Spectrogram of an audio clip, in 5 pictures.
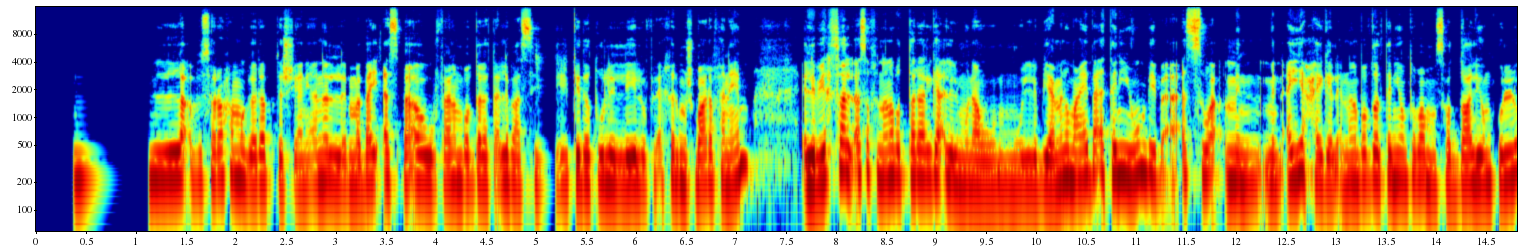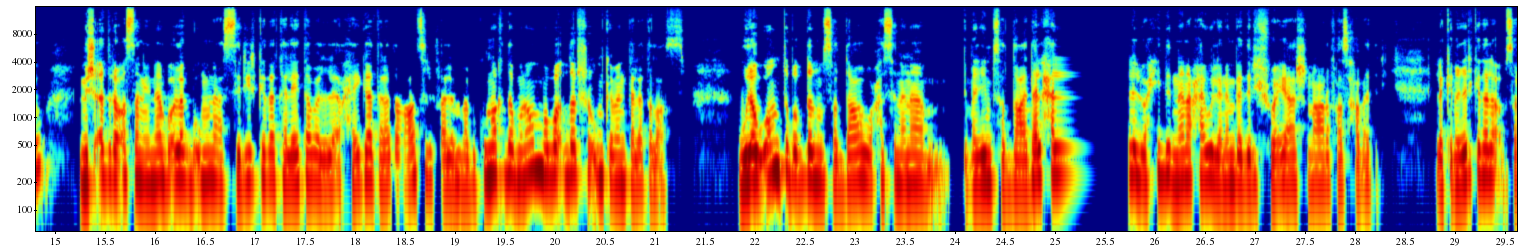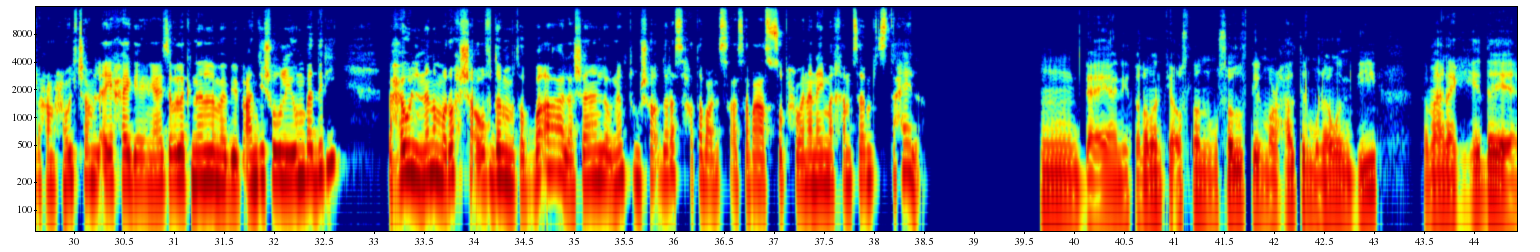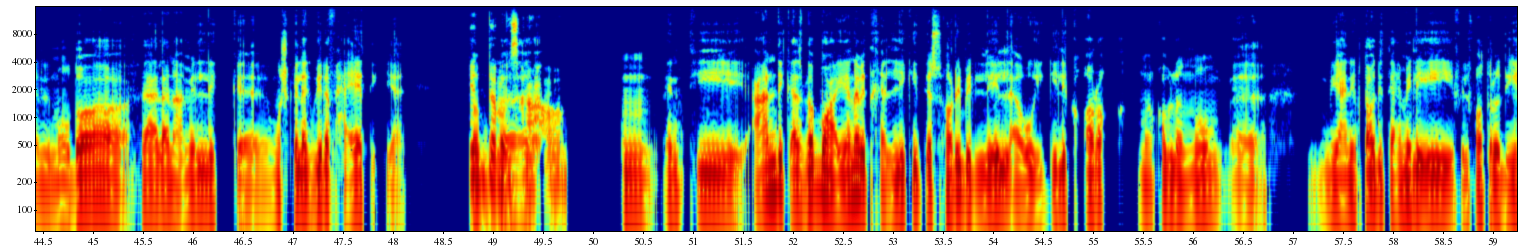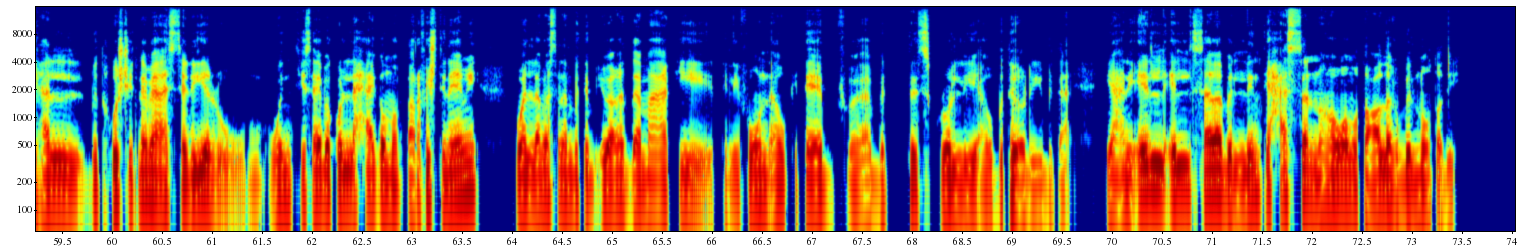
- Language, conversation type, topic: Arabic, advice, ليه بحس بإرهاق مزمن رغم إني بنام كويس؟
- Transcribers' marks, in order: distorted speech; in English: "فبتسكرولي"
